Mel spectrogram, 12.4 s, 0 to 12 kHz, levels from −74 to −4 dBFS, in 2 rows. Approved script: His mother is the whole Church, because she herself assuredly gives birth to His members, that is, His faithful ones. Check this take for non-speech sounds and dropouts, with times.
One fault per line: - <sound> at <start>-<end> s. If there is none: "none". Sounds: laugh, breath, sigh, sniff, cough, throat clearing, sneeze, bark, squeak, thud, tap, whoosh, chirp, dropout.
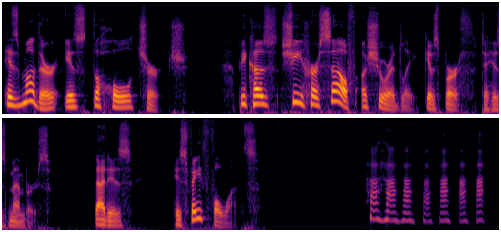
- laugh at 10.8-12.3 s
